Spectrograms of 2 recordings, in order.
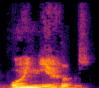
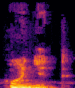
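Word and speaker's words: poignant: Poant. No, no G. Do not pronounce the G. Poant.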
